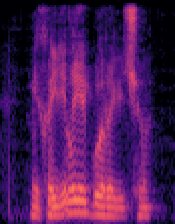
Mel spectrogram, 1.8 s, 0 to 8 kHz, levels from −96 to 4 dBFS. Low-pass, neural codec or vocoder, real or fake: 7.2 kHz; codec, 24 kHz, 1.5 kbps, HILCodec; fake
